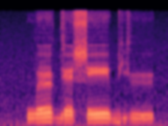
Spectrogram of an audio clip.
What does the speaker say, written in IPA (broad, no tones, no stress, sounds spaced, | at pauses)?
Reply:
w œ ɡ ɛ ɬ eː b j ʉ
